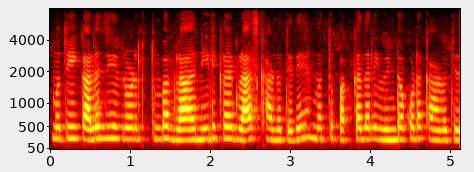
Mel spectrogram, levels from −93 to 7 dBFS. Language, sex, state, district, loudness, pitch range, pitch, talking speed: Kannada, female, Karnataka, Koppal, -19 LUFS, 225-250 Hz, 240 Hz, 175 wpm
